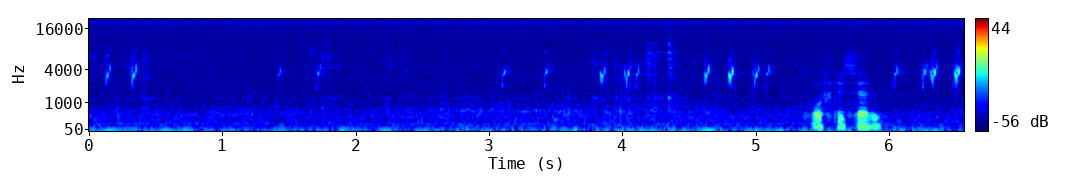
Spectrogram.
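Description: Two birds, numbered 456 and 457, chirp in quick, high-pitched bursts throughout, with one lower, throaty squawk near the end, all over a steady hiss of background noise.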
